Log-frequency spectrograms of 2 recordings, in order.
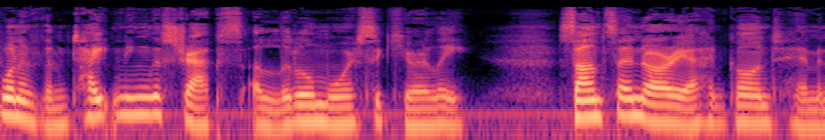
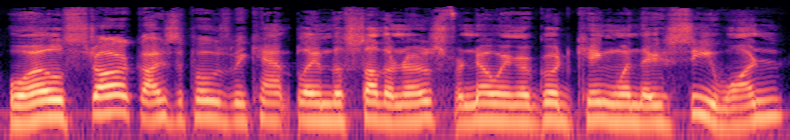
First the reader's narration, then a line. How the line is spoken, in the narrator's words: Lord Umber boomed a laugh and told him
